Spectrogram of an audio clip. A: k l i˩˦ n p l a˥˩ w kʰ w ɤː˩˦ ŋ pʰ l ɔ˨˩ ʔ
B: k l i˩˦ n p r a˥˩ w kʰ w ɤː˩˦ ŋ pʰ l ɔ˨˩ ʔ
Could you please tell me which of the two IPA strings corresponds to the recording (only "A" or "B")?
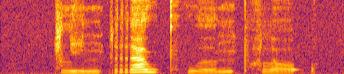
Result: B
